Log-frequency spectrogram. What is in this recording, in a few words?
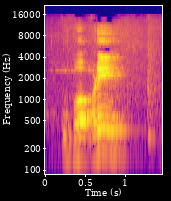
small measuring basket, Gta, Dialect: Hill; household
